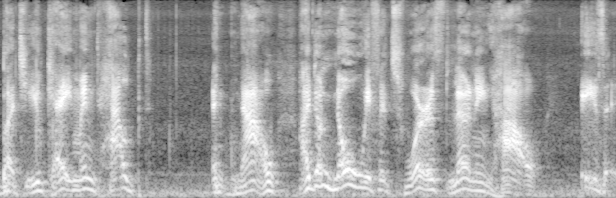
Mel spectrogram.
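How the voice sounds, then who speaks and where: A man's put-on character voice, fairly high in pitch and fairly slow, over clear background noise. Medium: video game. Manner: clipped, repeats words, caws.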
